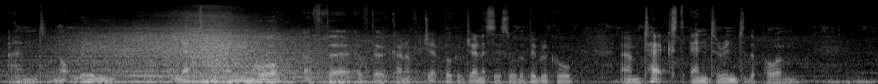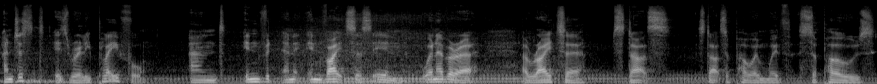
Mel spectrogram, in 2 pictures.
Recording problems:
traffic noise; loud; throughout; 2 dB below the speech

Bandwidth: 17.5 kHz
